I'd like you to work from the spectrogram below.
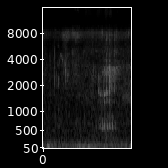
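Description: Farm pigs grunting and snuffling nearby, a brief burst of low rough grunts with a louder squeal-like note near the end, no talk.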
